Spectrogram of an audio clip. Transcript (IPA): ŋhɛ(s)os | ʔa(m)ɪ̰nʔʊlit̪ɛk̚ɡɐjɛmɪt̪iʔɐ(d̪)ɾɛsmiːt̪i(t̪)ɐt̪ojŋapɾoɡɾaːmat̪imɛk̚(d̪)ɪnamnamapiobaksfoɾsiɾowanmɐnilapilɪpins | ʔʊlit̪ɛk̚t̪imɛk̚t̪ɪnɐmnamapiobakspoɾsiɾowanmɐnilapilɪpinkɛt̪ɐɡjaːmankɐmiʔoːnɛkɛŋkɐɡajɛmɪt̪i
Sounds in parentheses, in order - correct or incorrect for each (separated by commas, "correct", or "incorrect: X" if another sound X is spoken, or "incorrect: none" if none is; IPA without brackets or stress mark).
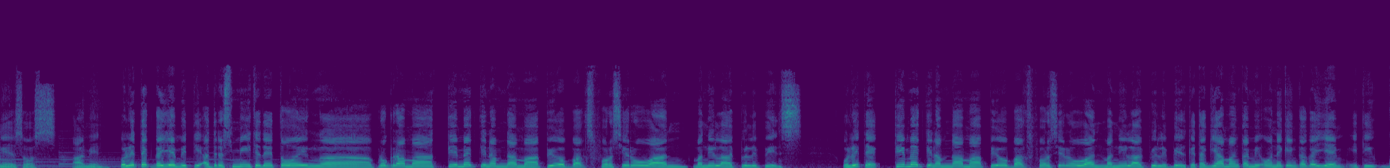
correct, correct, correct, incorrect: d̪, incorrect: t̪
